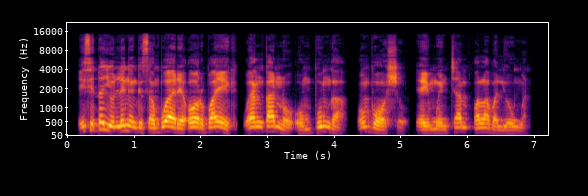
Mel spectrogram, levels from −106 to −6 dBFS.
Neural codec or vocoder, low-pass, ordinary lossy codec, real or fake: none; 14.4 kHz; none; real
